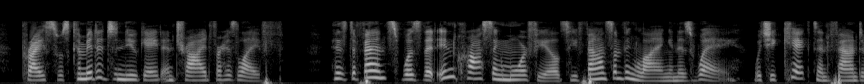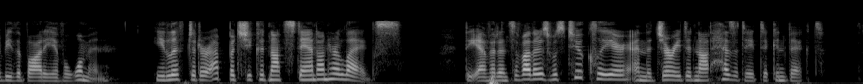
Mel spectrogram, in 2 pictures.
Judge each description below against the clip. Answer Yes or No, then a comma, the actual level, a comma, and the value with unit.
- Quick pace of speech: Yes, fast, 220 wpm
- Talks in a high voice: Yes, high, 210 Hz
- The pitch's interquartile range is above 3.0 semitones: Yes, average, 4.1 semitones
